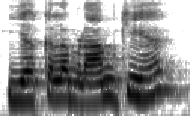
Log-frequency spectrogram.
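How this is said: It is said in a surprised, astonished tone. The speaker is astonished that the pen is Ram's. "आश्चर्य से।"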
